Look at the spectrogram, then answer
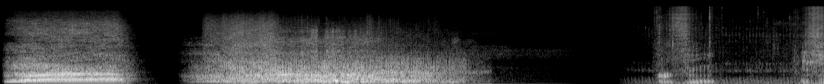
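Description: An American black bear gives two deep, rough, roaring growls, the second longer at about three seconds, followed by quieter rustling and thumping.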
